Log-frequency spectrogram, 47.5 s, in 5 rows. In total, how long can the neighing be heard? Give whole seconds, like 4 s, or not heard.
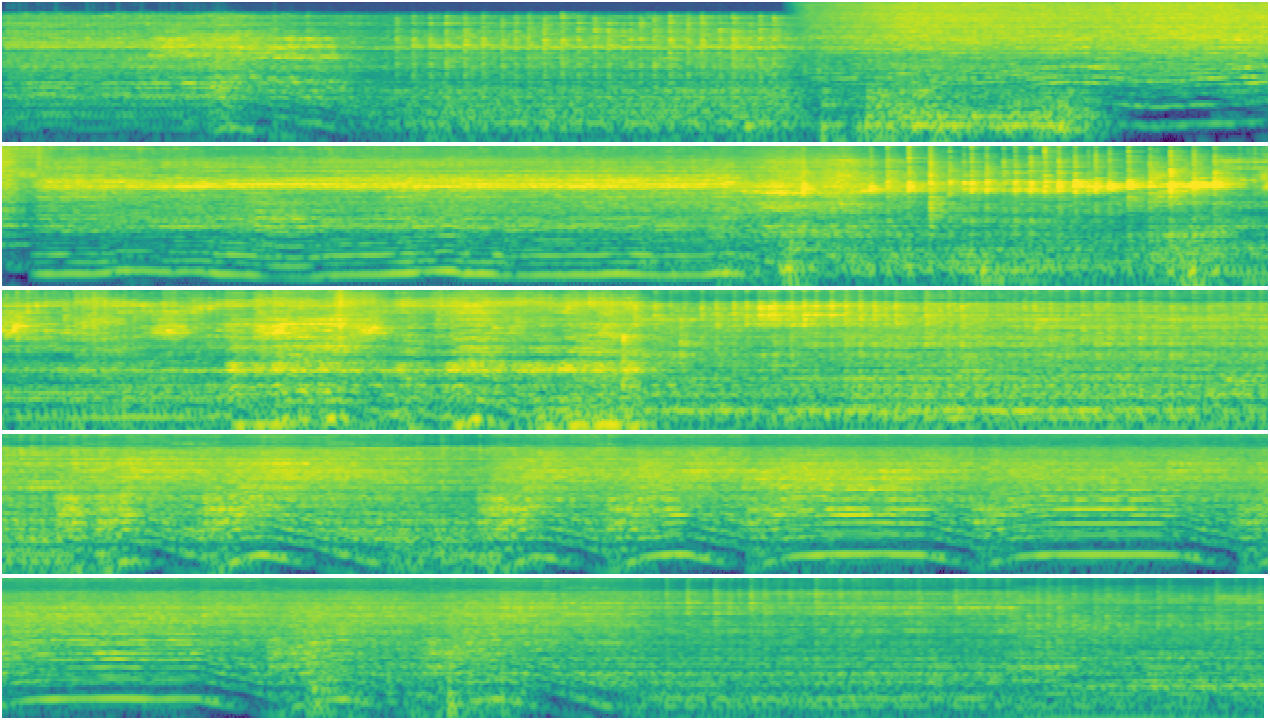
3 s.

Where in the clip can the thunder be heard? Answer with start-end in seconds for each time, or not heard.
5.4-8.2, 40.2-42.0.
